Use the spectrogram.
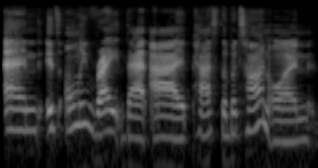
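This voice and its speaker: A young woman hosts a podcast in a slightly low voice. She is upbeat and chatty and laughs easily with her guest. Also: slow, fairly bright tone. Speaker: podcast host, junior doctor. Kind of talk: podcast hosting.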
